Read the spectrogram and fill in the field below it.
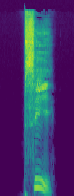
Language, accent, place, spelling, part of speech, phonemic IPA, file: German, Germany, Berlin, Psi, noun, /psiː/, De-Psi.ogg
- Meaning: psi (Greek letter)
